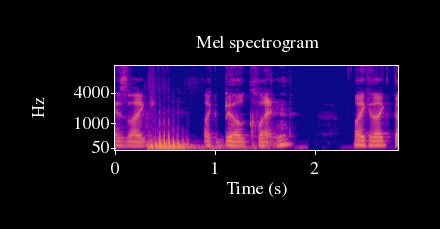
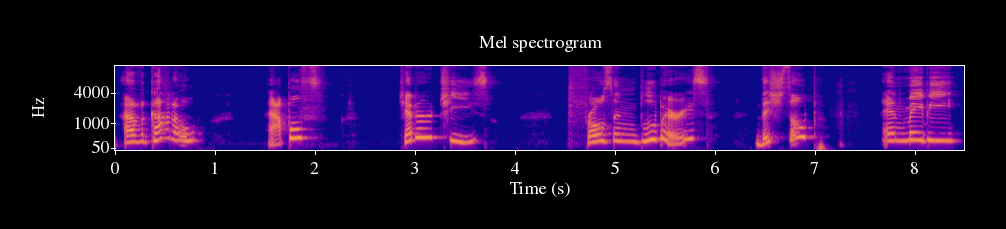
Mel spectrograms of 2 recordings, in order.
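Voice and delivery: high, loud puppet-frog voice; Kermit the Frog; 12 semitones higher, 5 dB louder, slower than usual. Shown as a demonstration. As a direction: read each item haltingly in a loud, high frog impression. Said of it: "it could pass as the, the Kermit the Frog".

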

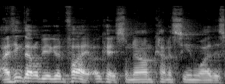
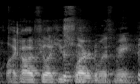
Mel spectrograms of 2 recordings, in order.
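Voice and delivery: ordinary talk

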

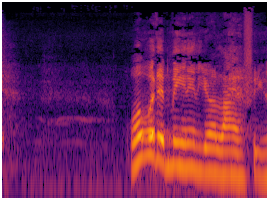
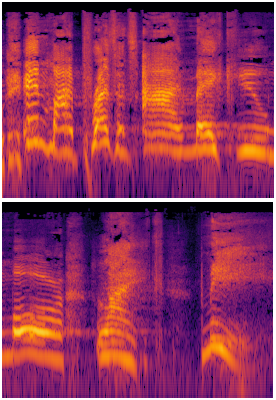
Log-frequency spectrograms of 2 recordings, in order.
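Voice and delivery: high, loud, slow stretched preaching; sermon climax with music behind; preaching at full force; 8 semitones higher, 4 dB louder than usual. Acted. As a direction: lift the congregation up. Preaching God's words.

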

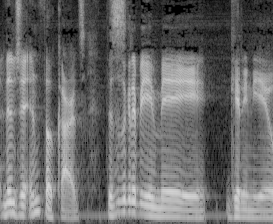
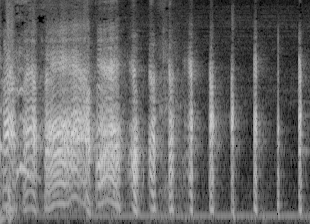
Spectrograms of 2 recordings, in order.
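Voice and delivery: long laugh. Real, not acted. Laughing at own joke.

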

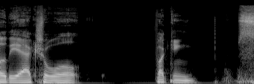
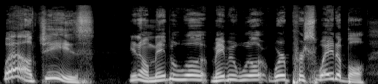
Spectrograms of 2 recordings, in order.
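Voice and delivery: put-on dopey young pilot; 8 semitones higher than usual. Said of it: "these twenty-three-year-old pilots are like".

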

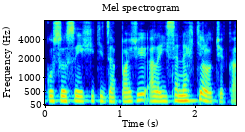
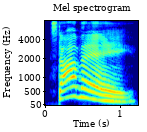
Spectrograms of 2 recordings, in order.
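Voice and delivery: a loud, higher yell; shouted command; 5 semitones higher, 5 dB louder than usual. A narrator's reading. Tom stamping on the coffin, yelling loud and high. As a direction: bellow it down at the coffin. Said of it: "křičel".

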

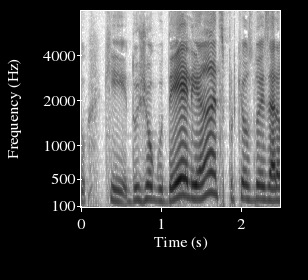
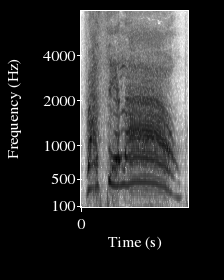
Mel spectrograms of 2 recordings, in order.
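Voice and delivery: shouted, the second one higher and slower; mock shout; 5 semitones higher, 6 dB louder, slower than usual. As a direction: yell the insult like he lost it. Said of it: "ele surtou gritando vacilão". (imitando o grito de vacilão)

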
